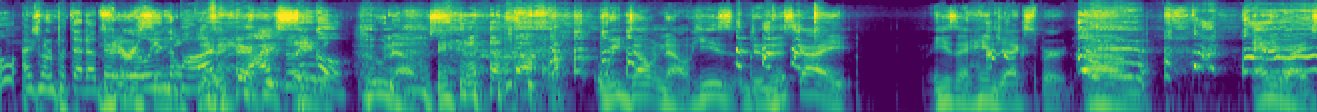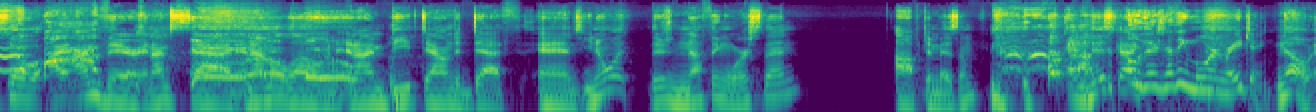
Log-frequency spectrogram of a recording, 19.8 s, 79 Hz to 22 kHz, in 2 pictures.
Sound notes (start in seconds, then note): 2.7 group laughing; 8.0 laughs; 17.3 laughs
